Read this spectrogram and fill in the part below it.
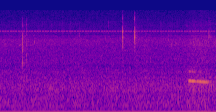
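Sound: cat meowing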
